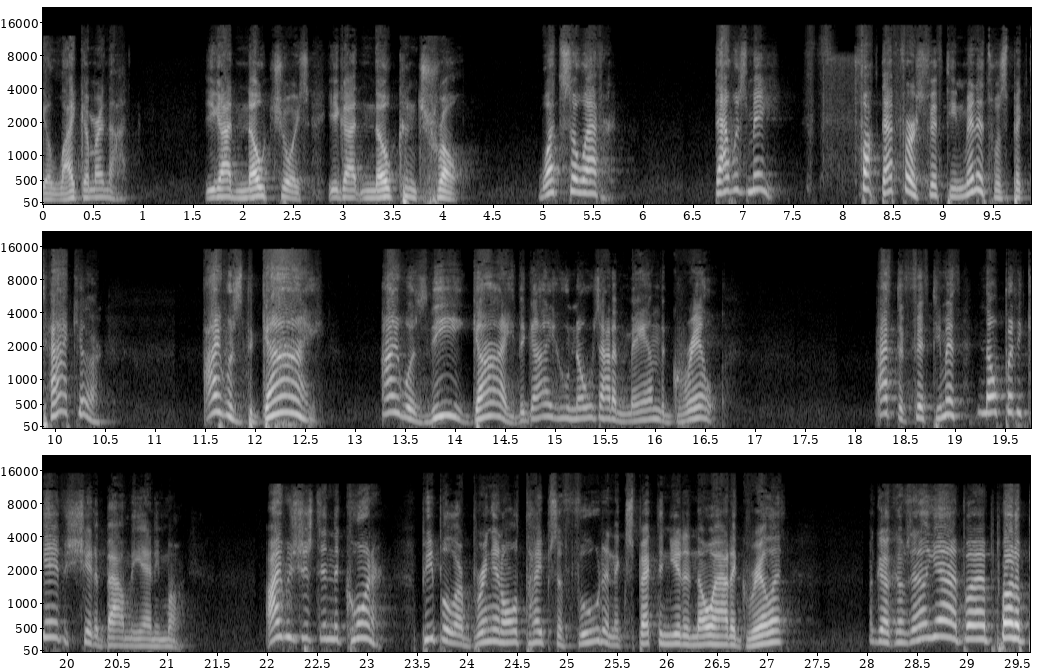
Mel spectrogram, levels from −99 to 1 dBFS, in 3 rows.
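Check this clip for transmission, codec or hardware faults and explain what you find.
Comfort noise in place of the background appears in seven speech pauses: 1.13–1.61 s; 4.53–8.11 s (about 1.4 s replaced); 10.79–11.47 s, after "minutes was spectacular" and before "I was the guy"; 12.99–13.25 s, between two "I was the guy"; 16.99–18.19 s, after "to man the grill"; 21.47–21.97 s; and 27.55–28.01 s.

This is likely Opus discontinuous transmission. The sender goes silent during pauses, and the receiver fills the gap with synthetic noise. That noise sits about 50 dB below the loud passages and within about 2 dB of the real background level. It sounds like a flat, featureless hiss. On a spectrogram it shows as a smooth, uniform band with no texture. On the waveform it shows as an even, low-level floor.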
